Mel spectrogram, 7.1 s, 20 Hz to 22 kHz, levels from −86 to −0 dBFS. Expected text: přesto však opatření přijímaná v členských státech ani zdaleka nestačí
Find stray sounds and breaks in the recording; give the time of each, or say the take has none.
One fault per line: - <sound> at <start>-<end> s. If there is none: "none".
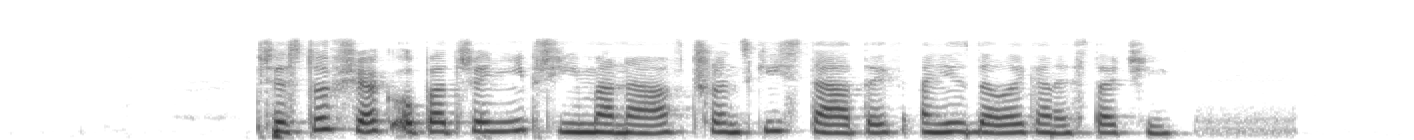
none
